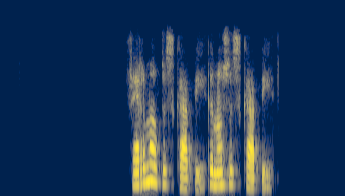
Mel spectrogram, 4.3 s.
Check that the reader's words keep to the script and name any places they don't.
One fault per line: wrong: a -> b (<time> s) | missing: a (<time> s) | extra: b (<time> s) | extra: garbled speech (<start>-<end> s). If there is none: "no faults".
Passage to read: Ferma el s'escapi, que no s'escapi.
no faults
